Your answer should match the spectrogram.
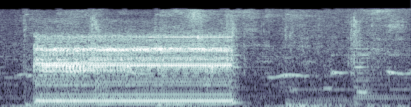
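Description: A single steady buzzing tone, about a second long, that starts and stops abruptly, over light background music.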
